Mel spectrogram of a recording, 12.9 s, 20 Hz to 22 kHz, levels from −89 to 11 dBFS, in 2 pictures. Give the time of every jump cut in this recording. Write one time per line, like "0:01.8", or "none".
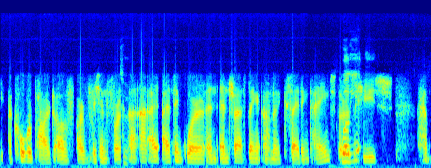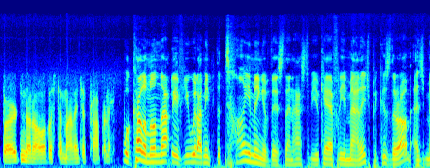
0:01.8
0:02.2
0:05.0
0:08.2
0:09.0
0:09.7
0:11.2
